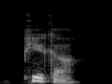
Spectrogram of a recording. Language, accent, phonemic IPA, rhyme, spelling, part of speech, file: English, Australia, /ˈpjuːkə(ɹ)/, -uːkə(ɹ), puker, noun, En-au-puker.ogg
- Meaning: 1. Someone who pukes, a vomiter 2. That which causes vomiting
